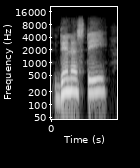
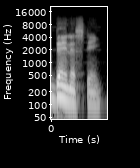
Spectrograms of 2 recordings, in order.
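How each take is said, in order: First: Dynasty as "DIN-asty"; short i in dynasty; British pronunciation. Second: Dynasty as "DYE-nasty"; American pronunciation. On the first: Teacher showing how Britishers say it, dynasty as "DIN-asty". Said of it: "the Britishers say". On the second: Teacher contrasting the Americans, dynasty as "DYE-nasty". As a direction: eye diphthong in dynasty. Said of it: "while the Americans say". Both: Shown as a demonstration.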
